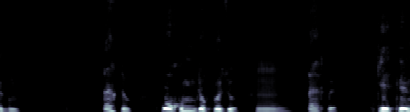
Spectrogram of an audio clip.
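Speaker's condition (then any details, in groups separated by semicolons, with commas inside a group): Cerebral palsy; 40 years with condition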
